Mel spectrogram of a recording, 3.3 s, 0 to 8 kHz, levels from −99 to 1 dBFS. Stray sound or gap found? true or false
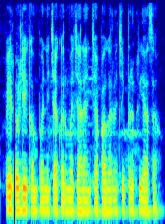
true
